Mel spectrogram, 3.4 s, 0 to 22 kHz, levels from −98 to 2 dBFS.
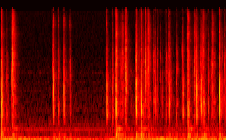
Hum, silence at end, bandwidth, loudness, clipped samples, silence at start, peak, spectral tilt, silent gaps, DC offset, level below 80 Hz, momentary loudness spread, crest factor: none; 0 s; 17 kHz; -42 LUFS; under 0.1%; 0 s; -10 dBFS; -2.5 dB/octave; none; under 0.1%; -50 dBFS; 13 LU; 32 dB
